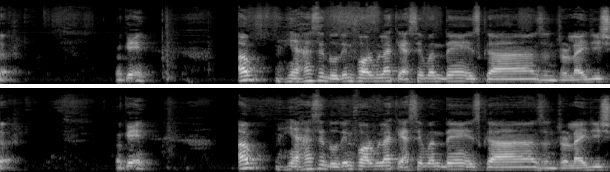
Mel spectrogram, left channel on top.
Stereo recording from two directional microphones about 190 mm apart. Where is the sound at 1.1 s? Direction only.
25° left (ahead or behind).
